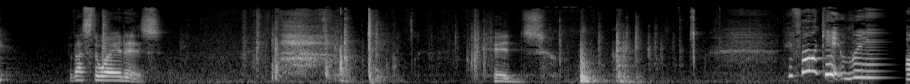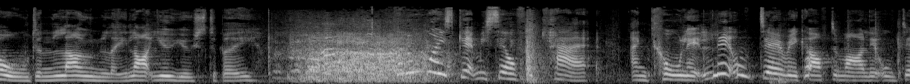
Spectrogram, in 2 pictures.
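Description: At 8.59 and 8.63 s there are two short concealed packet losses, each filling about 20 ms by stretching the last sound, leaving a quick smear or wobble. Right after, from 8.69 to 9.08 s, the sound turns into a fading buzz that drops to brief silence before resuming, likely a long network dropout where about 0.36 s never arrived.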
